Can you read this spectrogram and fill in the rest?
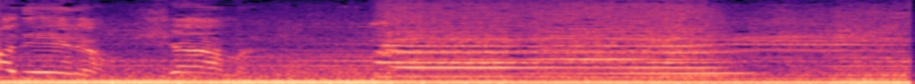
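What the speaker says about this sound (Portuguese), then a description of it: "Olha o parça do trem, agora tem uma buzina igual a dele, ó." A train-style air horn fitted to a truck blasts in long, loud, sustained chords after brief voices at the start, with a steady low engine rumble underneath throughout.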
